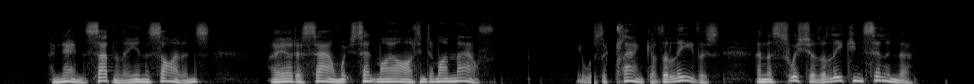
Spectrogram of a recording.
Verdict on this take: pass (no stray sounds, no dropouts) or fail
fail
